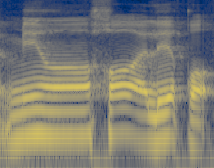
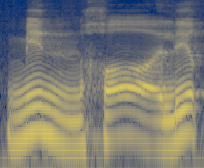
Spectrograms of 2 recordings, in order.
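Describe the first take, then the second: First: The n sound is blurred, not clearly pronounced. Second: The n sound is pronounced clearly and distinctly. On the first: The speaker calls it wrong. "Jangan dibaca" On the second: The speaker calls it right. "tapi min khaliq. Jelas"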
